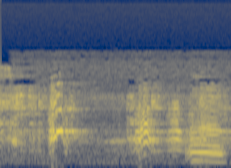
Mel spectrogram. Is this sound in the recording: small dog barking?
yes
